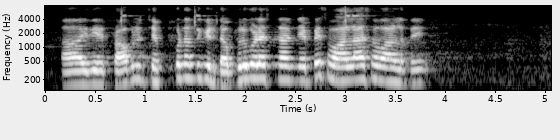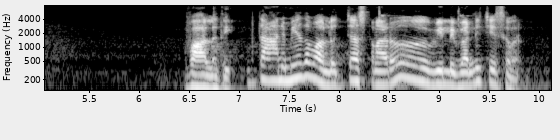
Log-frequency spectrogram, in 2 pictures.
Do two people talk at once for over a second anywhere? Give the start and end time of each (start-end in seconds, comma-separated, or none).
none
